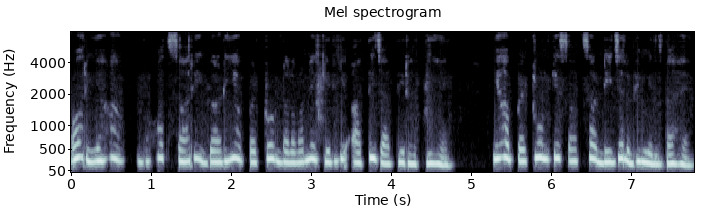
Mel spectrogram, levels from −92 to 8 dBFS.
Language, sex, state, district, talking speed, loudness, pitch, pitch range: Hindi, female, Bihar, Supaul, 155 wpm, -11 LUFS, 240 Hz, 215-285 Hz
